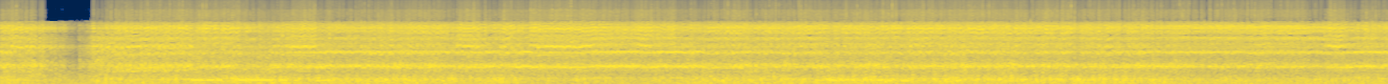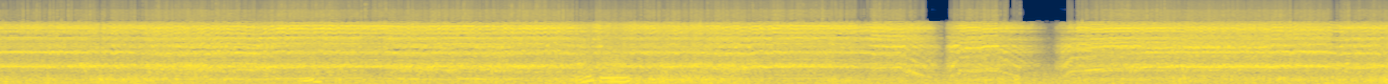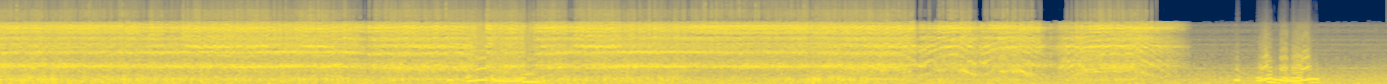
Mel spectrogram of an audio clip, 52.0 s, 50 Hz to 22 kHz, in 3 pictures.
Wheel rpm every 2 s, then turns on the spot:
110, 220, 230, 220, 230, 230, 230, 230, 230, 220, 230, 220, 230, 230, 100, 150, 220, 230, 220, 220, 220, 230, 230, 120, 60, 0.
none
